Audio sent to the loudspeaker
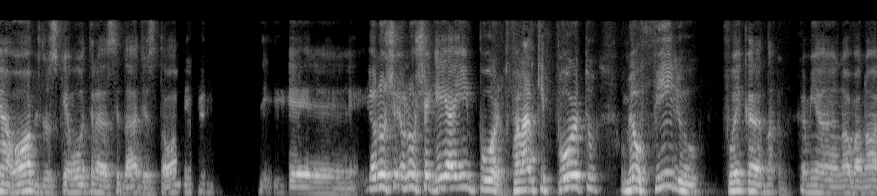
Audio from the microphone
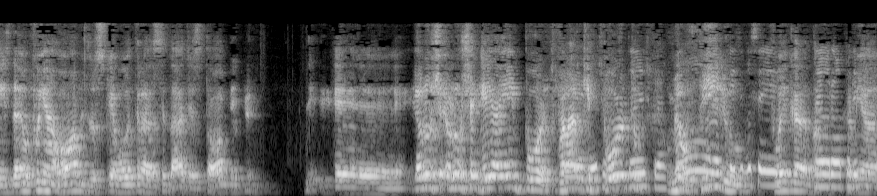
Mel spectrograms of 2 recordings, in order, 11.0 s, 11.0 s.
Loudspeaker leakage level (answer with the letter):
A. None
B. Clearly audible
B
